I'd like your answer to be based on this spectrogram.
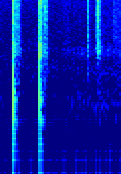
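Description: A hollow egg-shaped shell of glue-soaked string, dried overnight, is knocked four times: two sharp, dry taps, then two quieter ones, each dying away almost instantly. The shell is hard and does not cave in, showing it is dry and ready.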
